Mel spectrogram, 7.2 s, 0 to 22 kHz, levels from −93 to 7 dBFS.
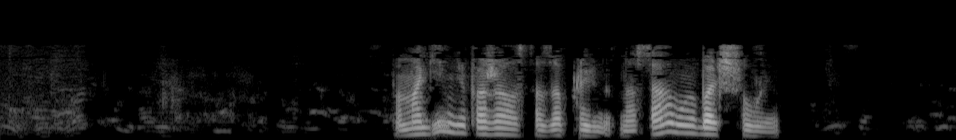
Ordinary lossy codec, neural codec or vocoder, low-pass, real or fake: MP3, 24 kbps; none; 7.2 kHz; real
